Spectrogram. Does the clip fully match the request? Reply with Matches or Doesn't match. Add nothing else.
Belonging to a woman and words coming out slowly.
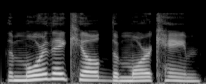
Doesn't match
